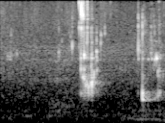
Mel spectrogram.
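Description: Liquid pours into a mug.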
